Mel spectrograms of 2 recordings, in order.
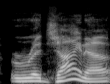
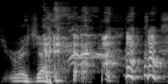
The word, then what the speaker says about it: Regina: I don't know how that worked but Yeah, you had an Agra Regina I mean I know the joke writes itself. The city that rhymes with fun like they say yeah.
